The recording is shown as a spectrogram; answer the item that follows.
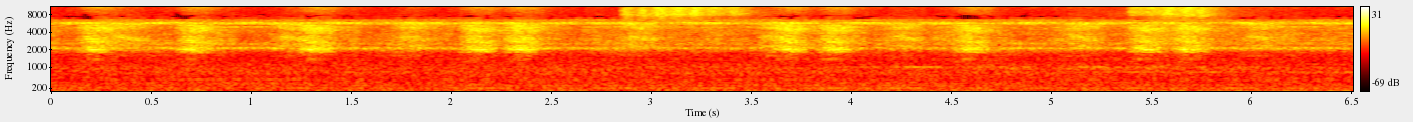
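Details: Crickets calling in the woods after dark, recorded September 2, 2023, on a smartphone with a stereo microphone; sharp, high, rasping chirps come in short bursts about every half second against a steady insect hum.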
